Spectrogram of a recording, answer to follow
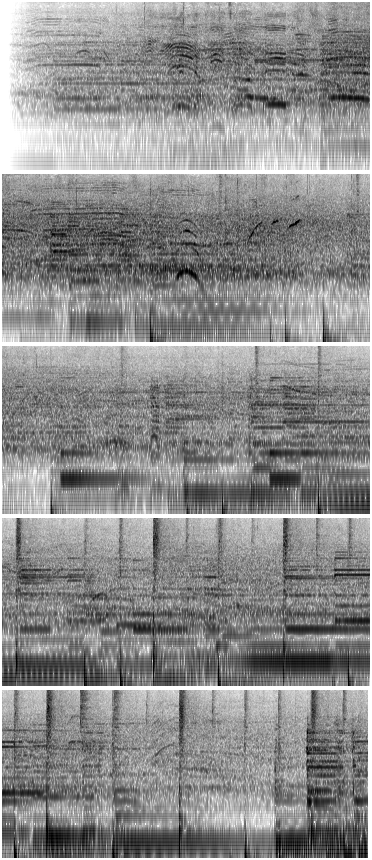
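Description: Live rock band with keyboards, guitar, bass and drums starting a song in an arena over a cheering crowd. The sound fades in on crowd noise, low bass and drum notes come in about six seconds in, and sharp drum hits keep a steady beat through the second half.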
